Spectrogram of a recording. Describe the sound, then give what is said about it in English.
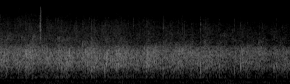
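A church audience applauds to welcome online viewers at a morning service, a steady, fairly soft wash of clapping that lasts throughout. “Let's give them a great big Journey Church welcome this morning. Come on, give it up for them.”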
